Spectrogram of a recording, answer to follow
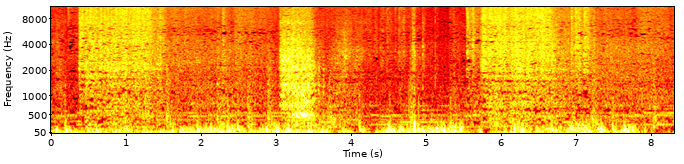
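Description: Gravel scooped with a shovel and tipped down a metal chute, giving a rush of sliding stones several times, each lasting about a second.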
